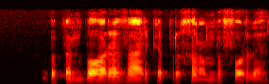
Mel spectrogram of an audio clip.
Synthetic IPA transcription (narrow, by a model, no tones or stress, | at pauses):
uəpənbɑːɾəværkəpruχrɐmbəfɔrdər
